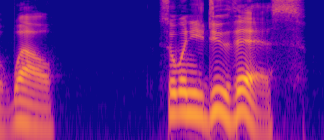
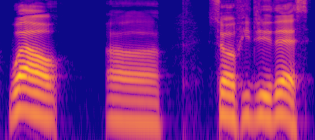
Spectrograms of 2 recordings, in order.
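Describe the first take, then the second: First: "Well," then a clear pause before "so when you do this"; composed speaker pausing instead of saying uh; deliberate pause. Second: Said in the usual way. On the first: Shown as a demonstration. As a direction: drop the filler and pause after "Well". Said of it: "it's better if you go". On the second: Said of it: "Instead of".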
